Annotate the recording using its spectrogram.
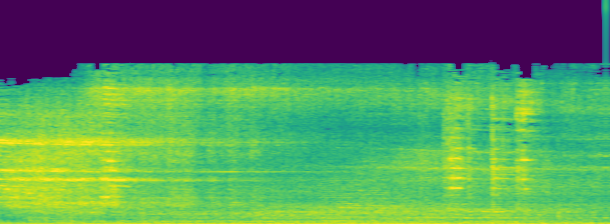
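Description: Diesel locomotives rumble loudly as they pass close by.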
